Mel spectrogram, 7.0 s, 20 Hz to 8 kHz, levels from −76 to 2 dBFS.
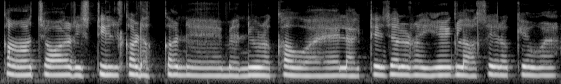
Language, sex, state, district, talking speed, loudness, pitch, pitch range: Hindi, female, Chandigarh, Chandigarh, 155 wpm, -16 LUFS, 245 Hz, 235-255 Hz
